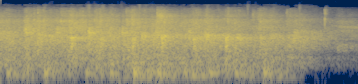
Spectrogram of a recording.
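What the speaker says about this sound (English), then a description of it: "they need a big round of applause right here" Audience at a Rotary club meeting giving a round of applause, dense clapping from many people sustained at a steady level and then tapering off near the end.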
